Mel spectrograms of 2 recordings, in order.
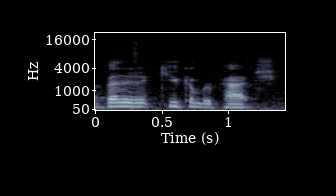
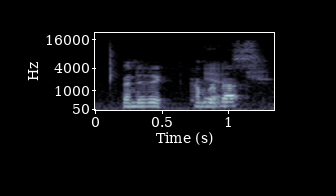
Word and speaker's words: Benedict Cumberbatch: give him the uh Benedict cucumber patch uh treatment except we actually like Benedict cucumber patch you don't say his name correctly Benedict Cumberbatch I'm like don't you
